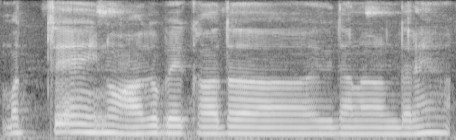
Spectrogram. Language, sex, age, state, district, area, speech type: Kannada, male, 18-30, Karnataka, Davanagere, rural, spontaneous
